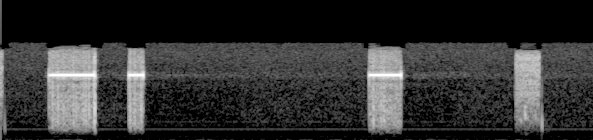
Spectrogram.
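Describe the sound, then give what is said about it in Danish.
Four short bursts of radio transmission, each a hiss of static carrying a steady high beep tone, with silent gaps between them and no voice coming through: a station coming in with a tone but no modulation. “Ja, der er en, der kommer ind med en tone, men der er ikke noget modulation på.”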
